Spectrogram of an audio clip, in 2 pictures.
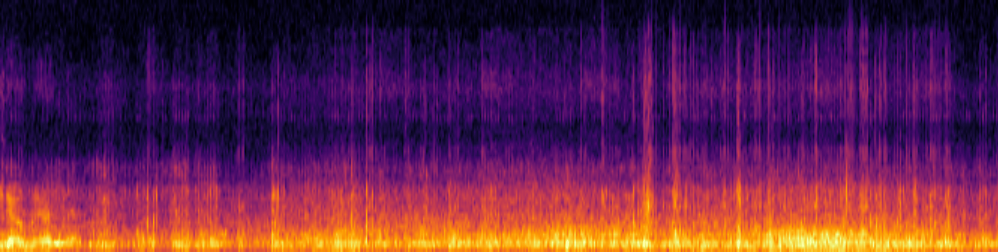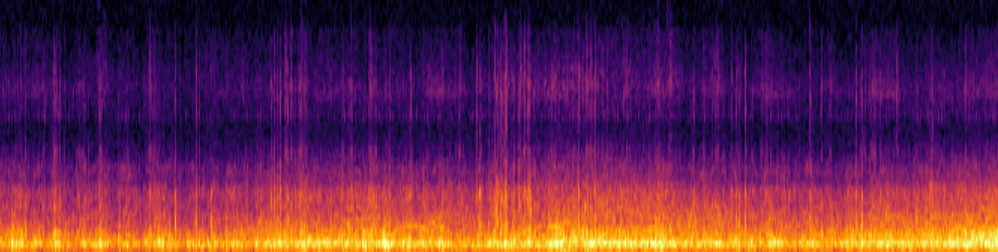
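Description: Wind rushes loudly past the microphone outdoors.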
